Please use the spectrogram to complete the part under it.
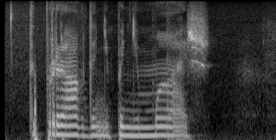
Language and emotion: Russian, angry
